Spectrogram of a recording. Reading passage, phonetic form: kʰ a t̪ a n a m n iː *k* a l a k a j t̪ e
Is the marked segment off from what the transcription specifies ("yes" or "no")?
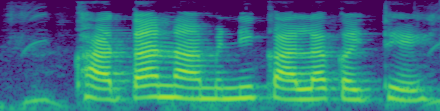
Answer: no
